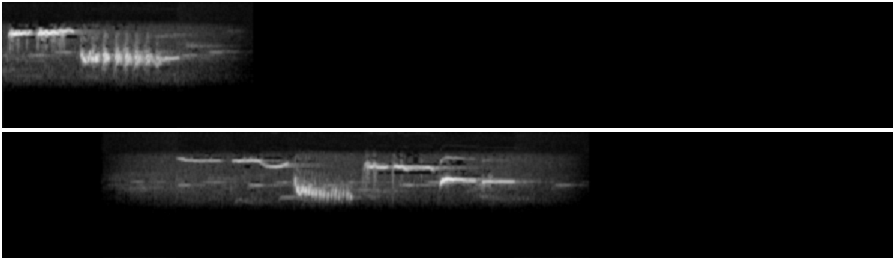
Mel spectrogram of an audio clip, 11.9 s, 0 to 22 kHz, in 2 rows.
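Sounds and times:
European robin song: 0:00.0 - 0:01.5, 0:06.8 - 0:09.7.

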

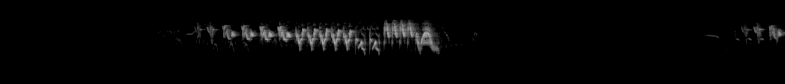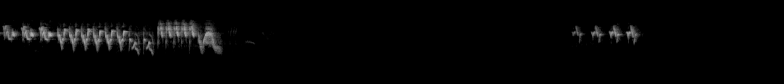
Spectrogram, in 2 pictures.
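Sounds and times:
Common chaffinch singing trilled phrases: 0:01.6 - 0:04.8, 0:07.0 - 0:10.6, 0:13.4 - 0:14.3.

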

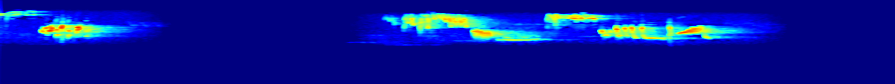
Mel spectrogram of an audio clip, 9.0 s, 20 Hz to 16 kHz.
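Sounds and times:
European robin singing: 0:00.0 - 0:01.3, 0:03.8 - 0:07.6.

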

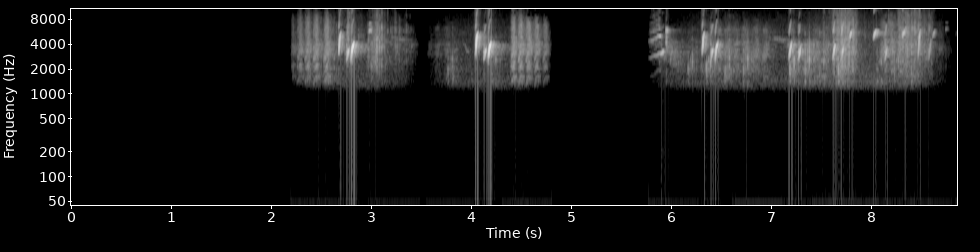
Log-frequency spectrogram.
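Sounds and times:
bird giving bursts of sharp high chirps: 0:02.2 - 0:04.8, 0:05.8 - 0:08.8.

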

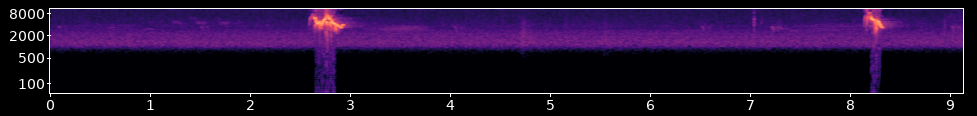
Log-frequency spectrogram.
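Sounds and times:
steady hiss: 0:00.0 - 0:09.1
white wagtail chirps: 0:02.6 - 0:03.0, 0:08.2 - 0:08.4.

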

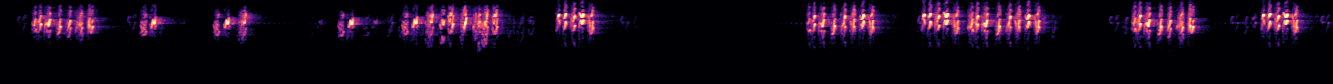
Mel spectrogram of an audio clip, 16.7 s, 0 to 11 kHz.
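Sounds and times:
barn swallow twittering: 0:00.2 - 0:03.3, 0:03.9 - 0:08.0, 0:09.9 - 0:13.2, 0:13.9 - 0:16.6.

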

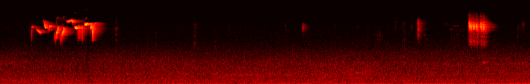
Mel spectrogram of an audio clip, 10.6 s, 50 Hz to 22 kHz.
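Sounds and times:
low background hum: 0:00.0 - 0:10.6
birds chirping and twittering: 0:00.6 - 0:02.2, 0:08.2 - 0:10.0.

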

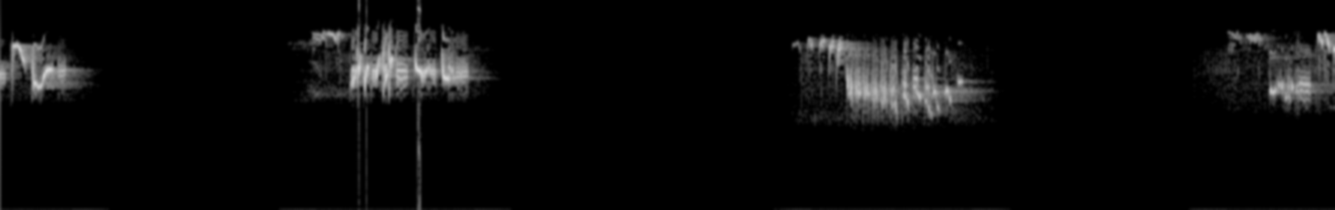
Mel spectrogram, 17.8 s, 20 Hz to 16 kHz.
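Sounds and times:
European robin song with thin whistles and tinkling notes: 0:00.0 - 0:01.0, 0:04.2 - 0:06.3, 0:10.6 - 0:13.1, 0:16.4 - 0:17.8.

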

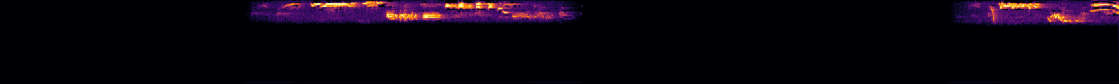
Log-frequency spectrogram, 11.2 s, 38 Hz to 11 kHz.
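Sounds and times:
European robin singing: 0:02.6 - 0:05.8, 0:09.7 - 0:11.1.

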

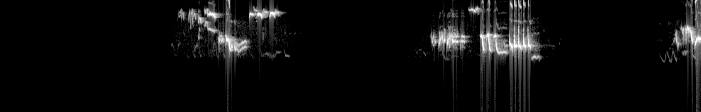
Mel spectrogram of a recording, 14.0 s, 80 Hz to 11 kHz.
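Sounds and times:
European robin singing: 0:03.4 - 0:06.0, 0:08.3 - 0:11.1, 0:13.2 - 0:14.0.

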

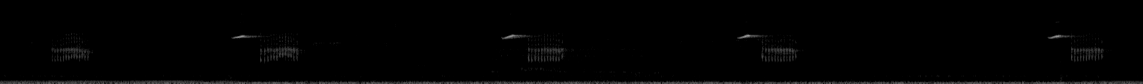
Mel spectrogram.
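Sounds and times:
bird calling with high note and buzzy squawk: 0:00.3 - 0:01.0, 0:02.3 - 0:04.3, 0:04.9 - 0:05.9, 0:07.4 - 0:08.1, 0:10.5 - 0:11.1.

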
